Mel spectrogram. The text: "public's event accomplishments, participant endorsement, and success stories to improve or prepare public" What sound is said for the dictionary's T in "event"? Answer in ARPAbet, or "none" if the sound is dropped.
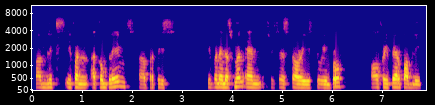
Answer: none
